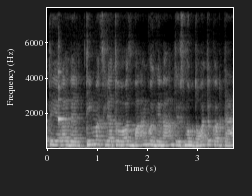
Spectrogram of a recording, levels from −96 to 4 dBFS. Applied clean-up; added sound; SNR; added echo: none; Marimba, xylophone; 8 dB; reverberation time 0.6 s.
